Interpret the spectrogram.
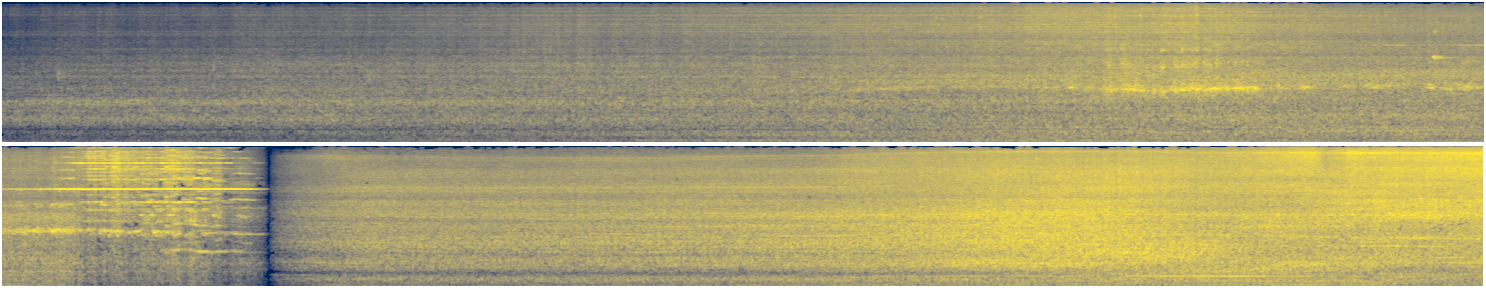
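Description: Trains passing on a main railway line. The noise builds to a peak with a high-pitched whine and cuts off suddenly just past halfway. Then another train's noise rises again and stays loud near the end.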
